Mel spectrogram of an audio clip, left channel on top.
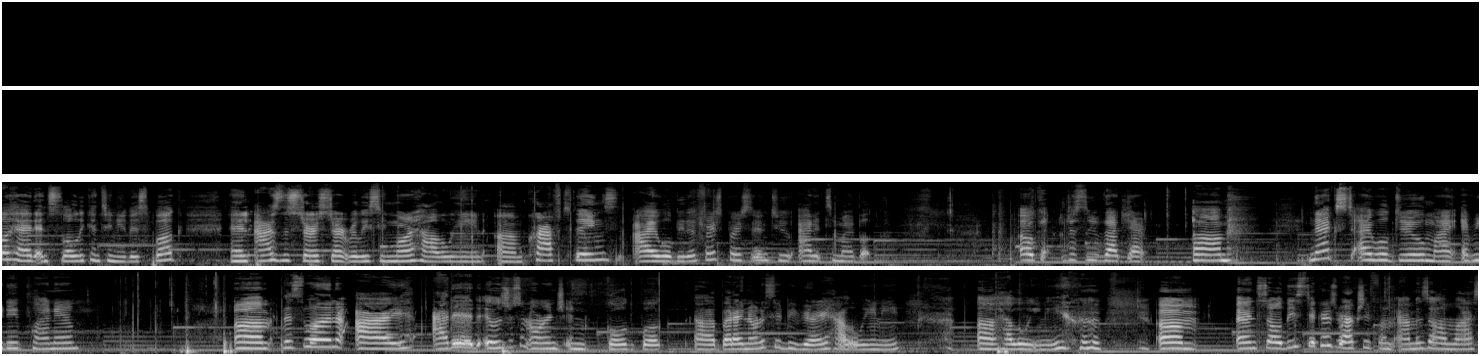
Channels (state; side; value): silent; left; digital silence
